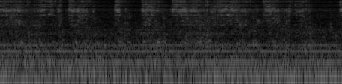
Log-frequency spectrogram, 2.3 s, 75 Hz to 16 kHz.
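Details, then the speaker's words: BMW E39 530d (M57 diesel) no-start: faint steady hum of the under-driver-seat fuel pump running, with gurgling and bubbling in the clear fuel line, but almost no fuel arriving; in-tank pump suspected, fuel pump then replaced. "Comme vous pouvez l'entendre, et comme on le voit ici, celui situé sous le conducteur fonctionne, mais il n'y a pas d' arrivée de carburant."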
